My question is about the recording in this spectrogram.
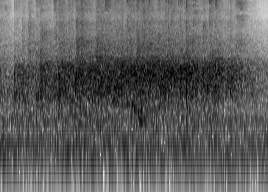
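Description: An audience applauding, the clapping building up within the first second, holding steady, then easing off near the end.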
